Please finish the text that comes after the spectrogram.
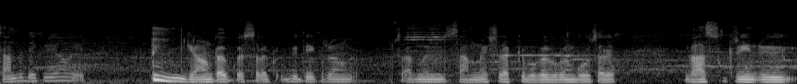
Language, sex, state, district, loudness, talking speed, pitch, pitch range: Hindi, male, Bihar, Gopalganj, -27 LUFS, 175 wpm, 115 Hz, 110-120 Hz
